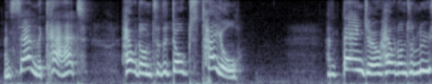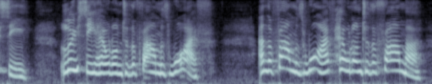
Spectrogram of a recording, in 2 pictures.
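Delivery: lively, measured singsong narration; rhythmic, clearly phrased story voice; children's storytelling. A narrator's reading. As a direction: read a cumulative tale to little ones.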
